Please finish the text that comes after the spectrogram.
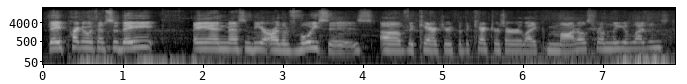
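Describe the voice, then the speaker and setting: A young woman streaming a game with a friend, chatting casually in a loud, projecting voice. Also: mid-range voice, fairly even intonation, normal speed, slight background noise. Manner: chatty, showing off plushies. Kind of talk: casual chat.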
